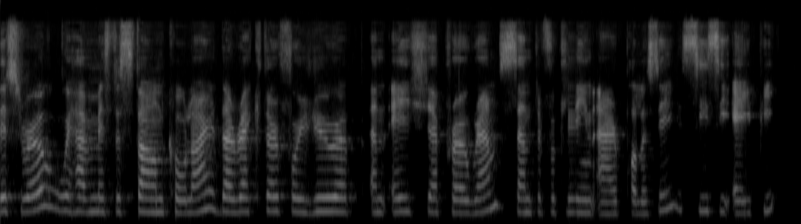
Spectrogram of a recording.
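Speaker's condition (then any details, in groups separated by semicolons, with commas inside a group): No condition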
